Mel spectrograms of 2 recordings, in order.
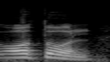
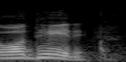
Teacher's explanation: অ এর উচ্চারণটা ও হয়ে যাচ্ছে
